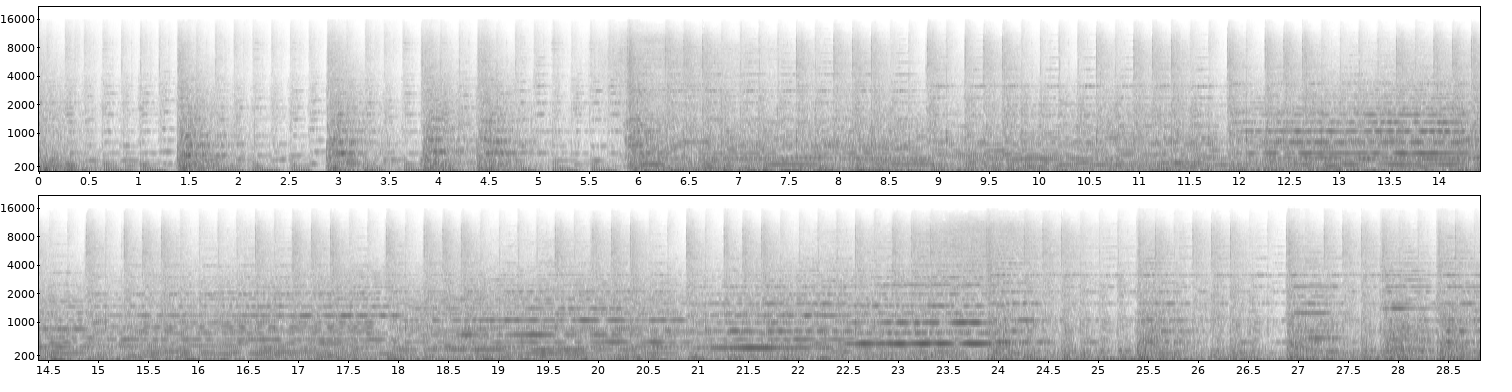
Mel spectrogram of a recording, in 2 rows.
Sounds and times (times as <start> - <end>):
Theme music: 0.0 - 28.8.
